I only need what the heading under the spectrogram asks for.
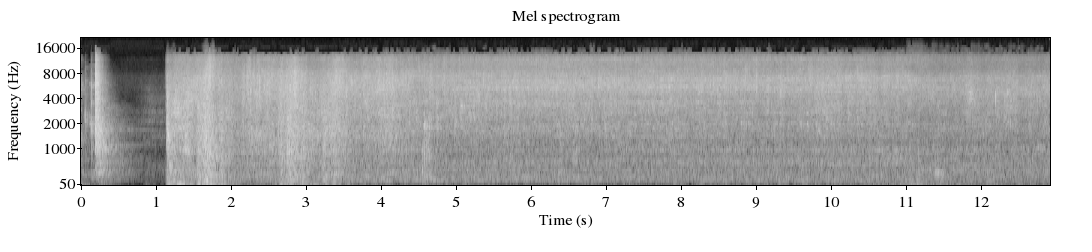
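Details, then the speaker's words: Frigidaire laundry centre washer that would not start (only lid locked), after repair on normal cycle, medium rinse, warm: a click, then a steady rush of water filling the drum with nothing straining. Normal water fill. "think it's fixed so it's filling so i'm gonna run the washer for maybe about five minutes just to make sure everything is working fine"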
